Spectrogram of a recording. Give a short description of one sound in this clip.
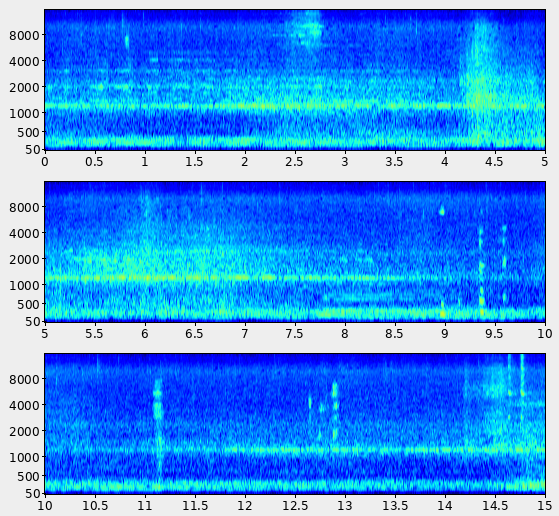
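Rain falls steadily on water.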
